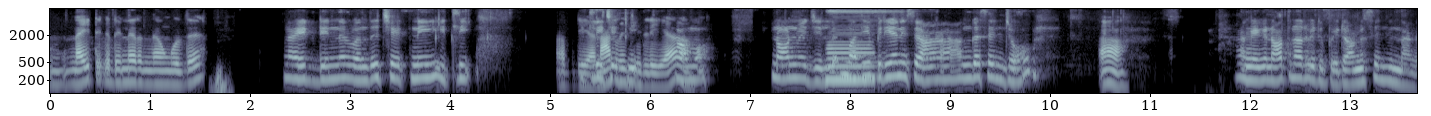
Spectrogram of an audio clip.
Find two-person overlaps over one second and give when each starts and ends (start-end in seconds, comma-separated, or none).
none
